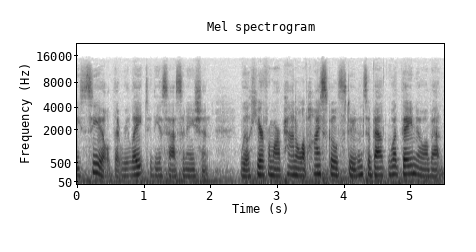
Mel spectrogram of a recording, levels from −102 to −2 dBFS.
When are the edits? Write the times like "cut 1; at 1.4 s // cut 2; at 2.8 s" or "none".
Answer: cut 1; at 1.5 s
